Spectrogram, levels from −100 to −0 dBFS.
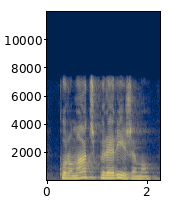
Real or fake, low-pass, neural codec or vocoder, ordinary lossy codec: fake; 7.2 kHz; codec, 16 kHz, 16 kbps, FunCodec, trained on Chinese and English, 50 frames a second; none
